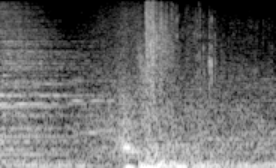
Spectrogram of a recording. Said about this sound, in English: The Arimaspian leader plunged to the earth with frightening speed. His body slammed into the ground with a sickening thud.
